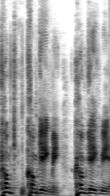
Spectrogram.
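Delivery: mock high, nervous, panicked, freaked-out voice. Retelling tournament nerves, acting out past panic. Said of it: "and like I was freaking out".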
